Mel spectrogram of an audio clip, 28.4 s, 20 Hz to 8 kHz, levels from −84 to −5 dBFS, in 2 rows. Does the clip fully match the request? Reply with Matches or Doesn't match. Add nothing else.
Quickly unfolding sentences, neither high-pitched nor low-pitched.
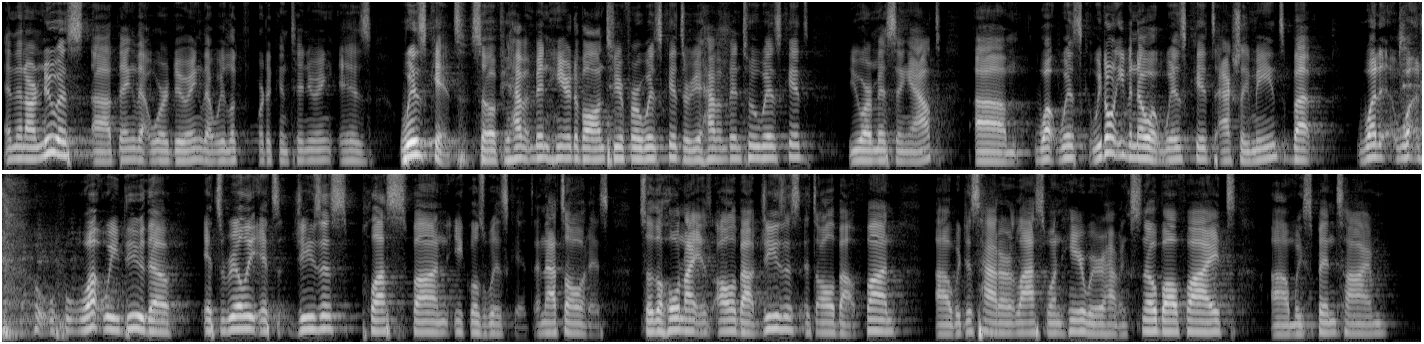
Matches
